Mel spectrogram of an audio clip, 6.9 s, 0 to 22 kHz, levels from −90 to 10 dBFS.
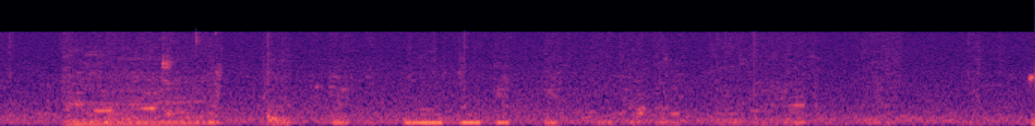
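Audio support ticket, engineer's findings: Speech path through the call microphone processing is within normal behaviour, with the expected high-pass roll-off of the lowest bass.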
